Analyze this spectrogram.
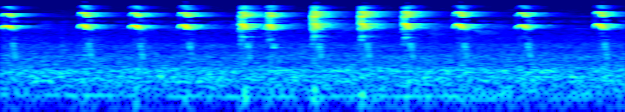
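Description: A squirrel gives sharp, high chirps repeated steadily, about two or three each second.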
